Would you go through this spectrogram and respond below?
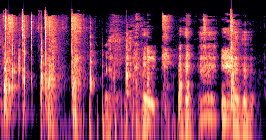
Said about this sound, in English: For the people that are listening, this man just crushed a can and slammed it against the table.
